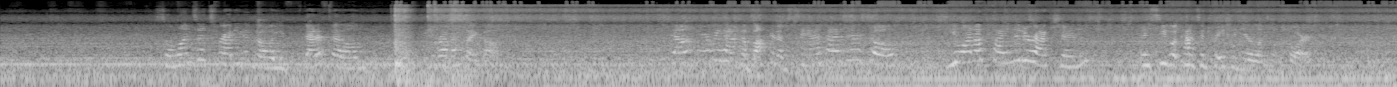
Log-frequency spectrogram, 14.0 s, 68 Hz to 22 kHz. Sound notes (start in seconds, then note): 3.9 door closes; 5.8 washing machine starts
